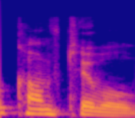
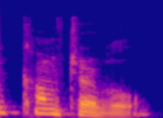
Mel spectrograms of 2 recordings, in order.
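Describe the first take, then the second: First: কমফোর্টেবল as "KUMF-te-bol", no r; recommended comfortable. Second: কমফোর্টেবল with an r, "kumf-TER-bol"; American "kumf-tar-bol"; American comfortable. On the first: Teacher recommends this to students, r-less "kumf-te-bol". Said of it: "আমি বলবো কমফোর্টেবল বলেন". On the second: Teacher shows students how Americans say it, with r in comfortable. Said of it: "আর যদি American বলছেন". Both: Shown as a demonstration.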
